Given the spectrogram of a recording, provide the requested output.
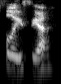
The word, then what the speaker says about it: Felicia: Are we pronouncing it right, or is it Felicia? You sure are. Yeah, mine's the Irish version. It's Felicia.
